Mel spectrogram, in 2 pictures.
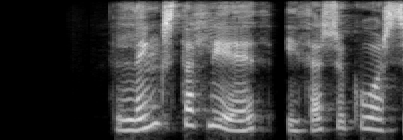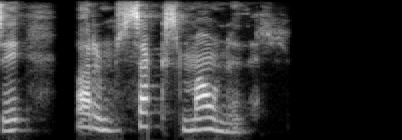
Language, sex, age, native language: Icelandic, female, 30-39, Icelandic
